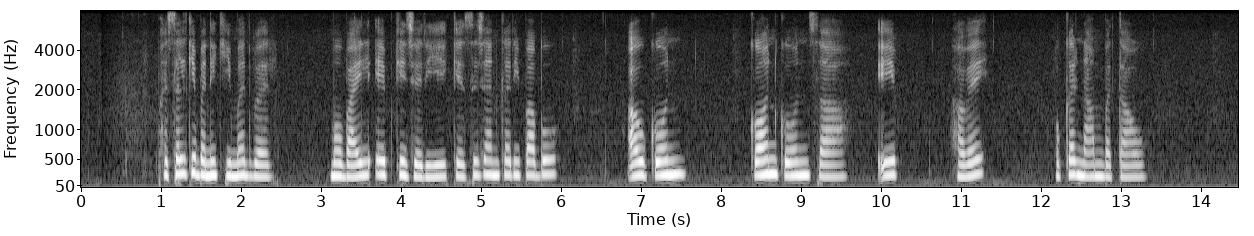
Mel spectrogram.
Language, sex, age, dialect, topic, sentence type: Chhattisgarhi, female, 25-30, Eastern, agriculture, question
